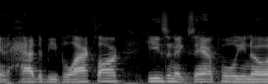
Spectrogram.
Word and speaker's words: Blacklock: forgive me last week I was pronouncing his name Blaylock like every time and and it was spelled correctly black lock on my screen I mispronounce it like every time I said it so forgive me there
